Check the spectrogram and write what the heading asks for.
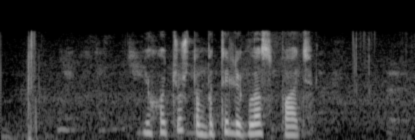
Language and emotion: Russian, neutral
